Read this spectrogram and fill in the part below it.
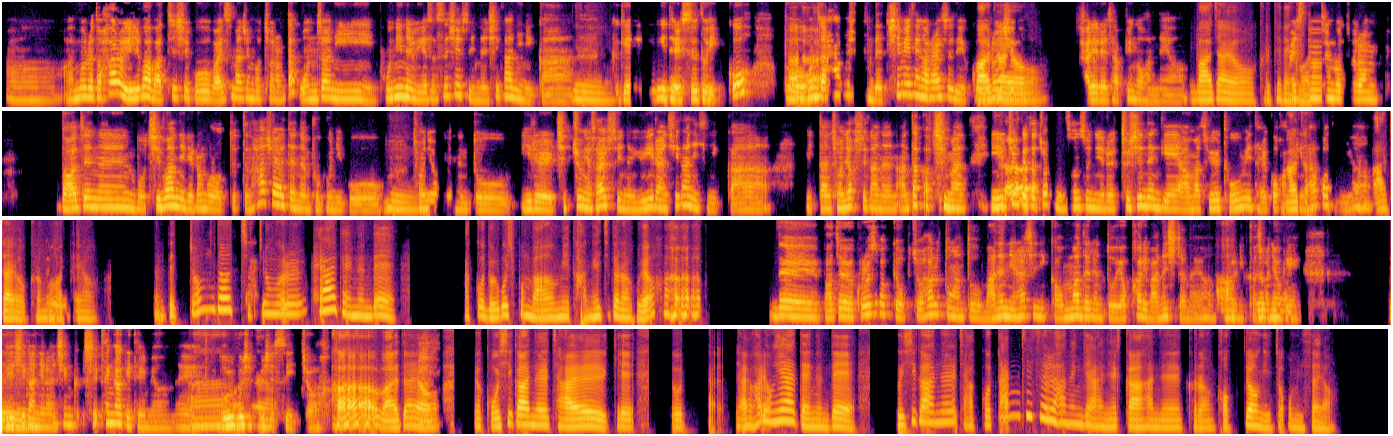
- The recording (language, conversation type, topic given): Korean, advice, 집중을 방해하는 작업 환경을 어떻게 바꾸면 공부나 일에 더 집중할 수 있을까요?
- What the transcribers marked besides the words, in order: laugh; laughing while speaking: "안타깝지만"; laugh; other background noise; laugh; tapping; laugh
